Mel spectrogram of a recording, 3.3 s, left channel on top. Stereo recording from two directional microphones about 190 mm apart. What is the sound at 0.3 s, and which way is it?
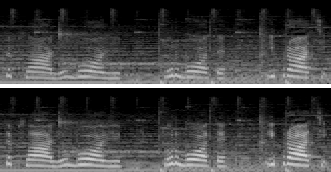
Speech, 15° left (ahead or behind).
